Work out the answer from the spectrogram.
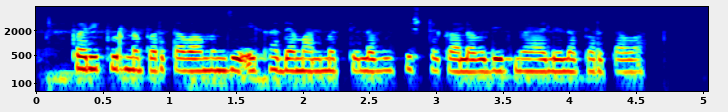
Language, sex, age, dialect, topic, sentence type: Marathi, female, 41-45, Northern Konkan, banking, statement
